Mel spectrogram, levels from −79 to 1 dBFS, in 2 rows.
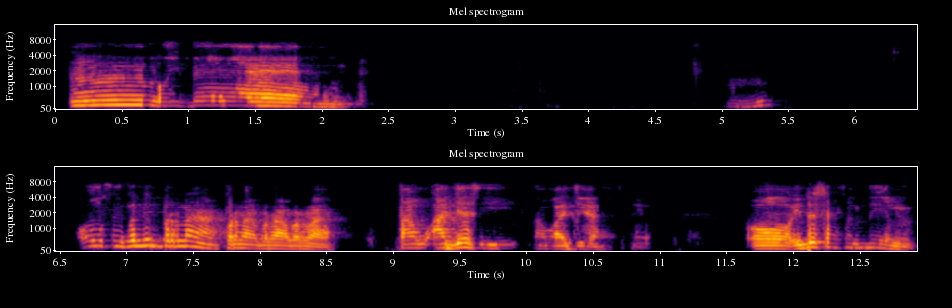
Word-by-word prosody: Mmm, 205 +3 +2
boyband. 170 -9 -1 2.7
Mmm. 140 +9 -22 1.3
Oh, 235 - -8
Seventeen 235 +2 +1
pernah. 225 - 0
Pernah 160 -1 +1
pernah 140 -1 +2
pernah. 115 -5 +1 0.5
Tahu 165 0 -2
aja 160 +3 +4
sih, 150 -1 -10
tahu 130 -1 -17
aja. 120 -3 -3 1.1
Oh 135 -1 +4
itu 150 +8 +5
Seventeen? 170 - -8
160 Hz, 80 wpm, -16 LUFS, 135-185 Hz, 2.7 s, itu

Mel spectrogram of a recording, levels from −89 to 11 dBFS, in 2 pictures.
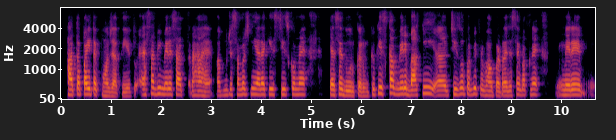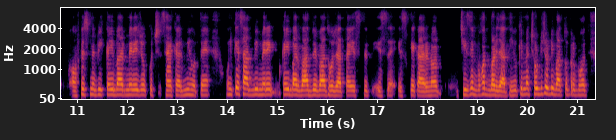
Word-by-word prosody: हाथापाई 185 +2 +5
तक 180 -1 0
पहुँच 135 -2 -3
जाती 125 0 -3
है, 130 - -5
तो 125 - -12
ऐसा 175 +4 -1
भी 200 +2 -1
मेरे 185 -1 +1
साथ 175 -1 -1
रहा 150 0 -1
है। 135 -1 -4
अब 150 +1 -5
मुझे 170 +2 -7
समझ 175 +1 -4
नहीं 185 - -1
आ - - +4
रहा 180 - +3
है 180 - +3
कि 180 - +2
इस 180 0 -7
चीज़ 180 0 -2
को 185 - 0
मैं 180 -1 +1 0.5
कैसे 170 +2 +3
दूर 150 -2 0
करूँ 135 -2 -2
क्योंकि 180 - -1
इसका 215 +2 +3
मेरे 190 +1 +3
बाकी 175 +5 +1
अ, 155 0 0
चीज़ों 185 +1 -1
पर 185 - -2
भी 195 +2 +2
प्रभाव 155 -5 -3
पड़ 140 - +1
रहा 145 - 0
है 145 - 0
जैसे 150 +4 -5
अपने 170 +2 -3 0.5
मेरे 165 +1 +4
अ, 465 - -11 0.3
ऑफ़िस 175 +5 -3
में 175 -2 -1
भी 175 +1 0
कई 175 0 +2
बार 170 -2 +4
मेरे 165 0 +2
जो 165 0 -1
कुछ 170 +3 -8
सहकर्मी 155 +1 0
होते 165 -1 -3
हैं, 160 0 -4 0.3
उनके 180 +3 +1
साथ 185 -2 +4
भी 180 +1 +2
मेरे 175 0 +2 0.3
कई 180 0 +4
बार 165 -1 +4
वाद-विवाद 160 0 +5
हो 155 -1 +1
जाता 145 0 +2
है 150 - +2
इस 150 0 -6
स्थि 150 -2 -7 0.2
इस 140 - -10 0.2
इसके 145 +3 -4
कारण 140 0 +2
और 150 0 +2
अ, - - -18 0.4
चीज़ें 170 +1 0
बहुत 185 +4 0
बढ़ 165 -1 +3
जाती 150 -1 +3
है - - -3
क्योंकि 155 +4 -2
मैं 185 - +1
छोटी-छोटी 195 +1 +3
बातों 170 -1 +1
पर 170 - -3
बहुत 160 0 -1
170 Hz, 230 wpm, -23 LUFS, 155-180 Hz, 0.5 s, हाथापाई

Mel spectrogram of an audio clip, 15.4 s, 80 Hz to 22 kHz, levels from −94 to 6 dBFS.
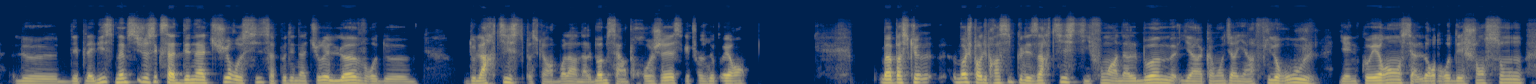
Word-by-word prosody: de 115 -2 -3
des 105 +3 -6
playlists, 165 - -1
même 175 +1 +6
si 185 - -3
je 190 - +2
sais 215 +3 -1
que - - -3
ça - - +9
dénature 150 +5 +3
aussi. 150 +7 -2
Ça - - -6
peut 135 - -7
dénaturer 130 +3 0
l'œuvre 130 -3 +4
de 110 -1 -6 0.6
de 125 - -4
l'artiste 165 +7 +1
parce - - -11
qu' - - -15
un, 100 - -6
voilà, 115 +2 -3
un 105 - -7
album 130 +7 +1
c'est 130 - -6
un 105 - -6
projet, 120 +6 -1
c'est - - -9
quelque 115 - -12
chose 120 -2 -8
de 125 - -2
cohérent. 125 0 +1 1.3
Bah 160 0 +7
parce 165 0 +4
que 175 0 -1 0.2
moi 185 +1 +7
je 185 - +1
pars 160 - +6
du 150 - -1
principe 150 +6 -3
que 155 - -5
les 130 -1 0
artistes, 190 +7 -2
ils 115 - -9
font 140 +2 -5
un 120 -1 -3
album, 140 +4 +3
il 125 - -11
y - - -2
a 115 -1 -3
comment 120 0 -6
dire 125 -1 -2
il 115 - -5
y - - -5
a 110 - -6
un - - -8
fil 140 +3 -1
rouge, 145 -2 +1 0.2
il - - -10
y - - -2
a - - -2
une 115 - -8
cohérence, 135 +4 +3
il - - -5
y - - +1
a - - -4
l'ordre 125 +1 -1
des 125 +1 -2
chansons. 150 +4 -4
130 Hz, 270 wpm, -23 LUFS, 120-155 Hz, 1.3 s, ça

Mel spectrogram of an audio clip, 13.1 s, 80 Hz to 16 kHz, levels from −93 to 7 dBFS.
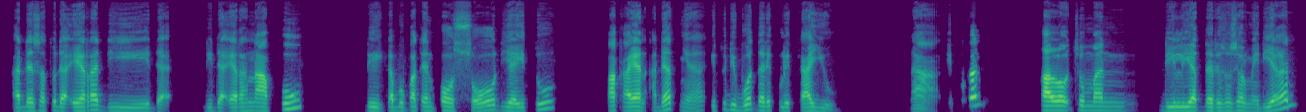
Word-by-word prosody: ada 125 +1 +1
1 140 0 -4
daerah 130 +5 +2
di 120 -3 -6
da - - -5 0.3
di 120 -1 -17
daerah 125 +1 -1
Napu 185 - +2 0.6
di 125 -3 -5
Kabupaten 130 +2 -2
Poso, 135 +2 0
dia 130 -3 -1
itu 180 +11 -5 0.5
pakaian 135 -1 +5
adatnya 145 - -2
itu 145 - -17
dibuat 165 +2 -1
dari 140 0 -1
kulit 130 -2 -9
kayu. 120 -6 -1 0.7
Nah, - - -4 0.2
itu - - -23
kan 280 +3 +8 0.6
kalo 150 0 +8
cuman 140 -3 -3 0.3
dilihat 130 +1 +1
dari 130 0 -2
sosial 135 -1 -3
media 120 - 0
kan - - -13
130 Hz, 140 wpm, -24 LUFS, 125-145 Hz, 0.7 s, kan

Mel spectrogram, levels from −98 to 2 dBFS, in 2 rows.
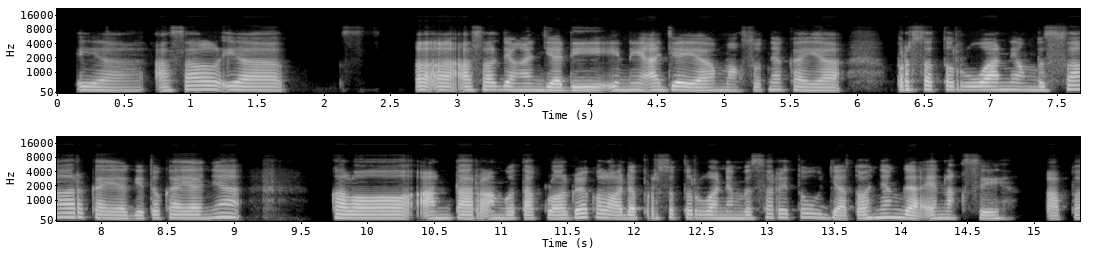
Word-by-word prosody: Iya. 160 -2 -1 0.4
Asal, 185 +5 0 0.2
ya, 170 - +3 0.8
s - - -28 0.5
heeh, 170 -1 +4
asal 175 +1 0
jangan 160 -1 0
jadi 150 0 +2 0.3
ini 165 0 -3
aja, 165 +1 +1
ya, 150 - +3 0.2
maksudnya 155 +4 -6
kayak 150 -2 +1 0.5
perseteruan 175 -1 +2
yang 165 -1 -3
besar 200 +5 +1
kayak 155 -2 0
gitu. 165 +2 -3
Kayaknya, 165 +4 +1 0.8
kalau 160 -2 +4 0.2
antar 155 0 +2
anggota 155 0 -1
keluarga 155 +3 +2
kalau 175 -3 +3
ada 155 0 +2
perseteruan 165 -1 -2
yang 155 - -3
besar 180 +4 -4
itu 180 +3 -10 0.2
jatuhnya 155 +5 0
nggak 155 -5 +3
enak, 160 0 -4
sih, 150 -1 -1 0.4
apa, 140 +2 -5
160 Hz, 135 wpm, -22 LUFS, 155-170 Hz, 0.8 s, heeh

